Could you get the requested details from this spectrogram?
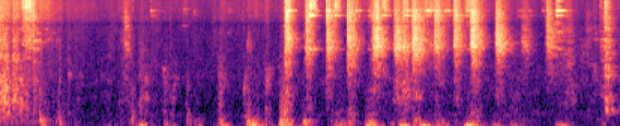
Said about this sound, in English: I do apologize. I've never had to do that before, but my dog was going absolutely crazy.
